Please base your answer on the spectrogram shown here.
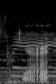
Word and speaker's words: Gillard: Giard, alright. It's spelled Gillard, but it's French.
